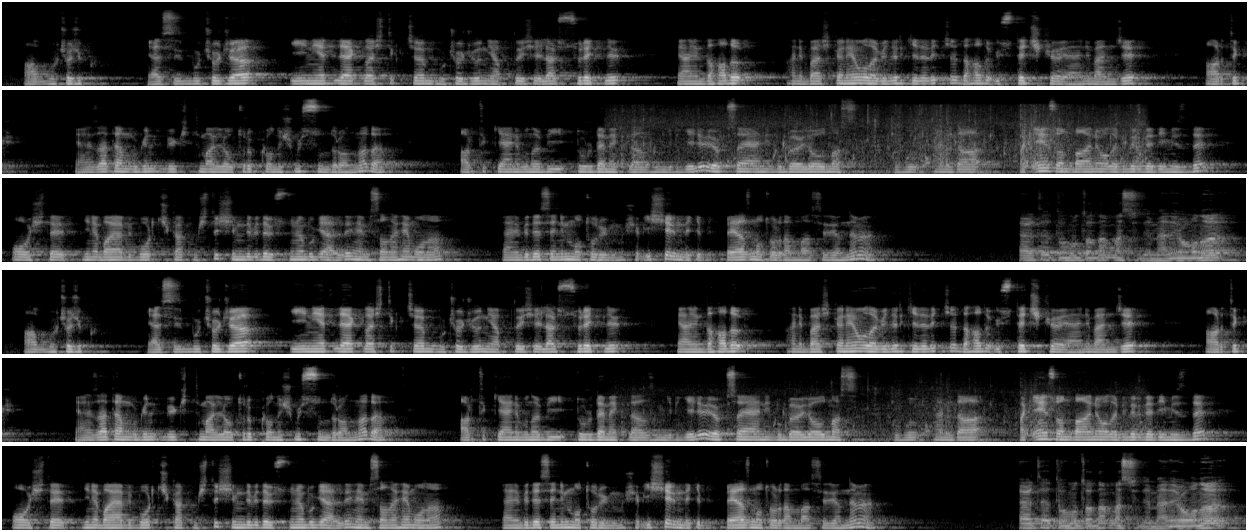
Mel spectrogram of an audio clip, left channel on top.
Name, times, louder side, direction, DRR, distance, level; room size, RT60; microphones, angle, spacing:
voice 1, 0.2-0.8 1.5-2.5 2.9-6.2 6.8-7.5 7.8-11.4 12.0-12.5 13.2-16.3 17.0-21.0 21.3-22.3 22.6-24.5 25.0-29.3 29.9-33.6, right 2 dB, 20° right, 12 dB, 0.7 m, -24 dB
sound 1, 18.5-23.9, left 4 dB, 40° left, 0.9 m, -40 dB
voice 2, 35.1-37.2, right 2 dB, 70° right, 7 dB, 1.5 m, -28 dB
16.5 x 15.0 x 3.2 m, 0.98 s
head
